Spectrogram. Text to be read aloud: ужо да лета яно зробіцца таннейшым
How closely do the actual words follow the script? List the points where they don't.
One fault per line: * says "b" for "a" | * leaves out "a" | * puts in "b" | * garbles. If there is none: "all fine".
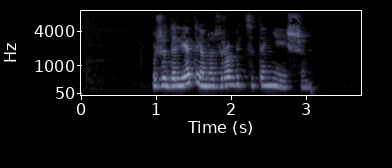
all fine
